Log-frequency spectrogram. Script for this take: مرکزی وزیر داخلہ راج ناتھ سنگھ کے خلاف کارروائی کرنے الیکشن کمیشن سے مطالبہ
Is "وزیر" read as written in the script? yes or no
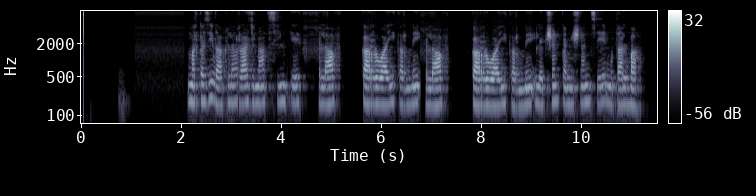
no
